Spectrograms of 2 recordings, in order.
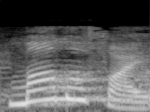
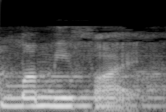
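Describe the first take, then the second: First: The vowel after 'mumm' is a short 'uh'. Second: The vowel after 'mumm' is a clear 'ee'. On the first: The speaker calls it right. "जो आई है उसे pronounce नहीं करना है" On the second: The speaker calls it wrong. "Not ममीफाई"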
